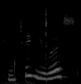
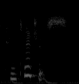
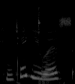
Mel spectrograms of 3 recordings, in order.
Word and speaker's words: contiguous: In that video, I accidentally mispronounced the word contiguous as contigious.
